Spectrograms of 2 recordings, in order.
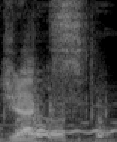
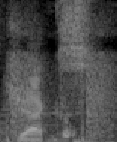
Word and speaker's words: Gex: The creator said he wanted it to be pronounced Jex. Yeah. I know he's a gecko, but that's too on the nose. His name is Jex.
